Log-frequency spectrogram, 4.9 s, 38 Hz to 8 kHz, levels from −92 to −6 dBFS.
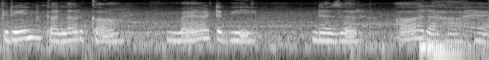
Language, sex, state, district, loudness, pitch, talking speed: Hindi, female, Punjab, Fazilka, -18 LUFS, 215 Hz, 110 wpm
